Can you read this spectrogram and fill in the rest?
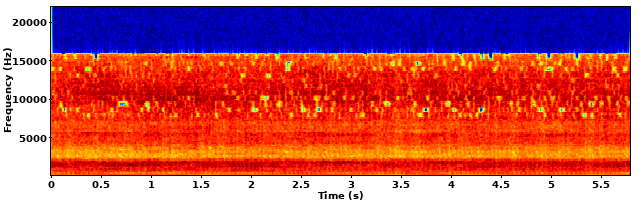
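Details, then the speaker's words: Kia 2.0 CRDi Bosch common-rail diesel, hot, with a second, previously good cleaned fuel metering valve fitted: loud idle with a hard rattly clatter and slightly hunting speed; the knocking returns, cause still unknown. "Słuchajcie dopadła mnie jakaś klątwa drugi elektrozawór podstawiony który klepał tłuk się no kurczę Zaczyna się drugi tłuc"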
